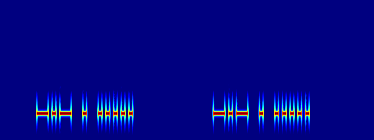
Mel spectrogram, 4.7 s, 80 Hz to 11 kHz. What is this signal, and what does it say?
Morse code, heard as a keyed tone, about 25 wpm, 700 Hz. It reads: KE5 KE5
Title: USA Call Sign Prefixes - Repeated 2x - 25wpm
